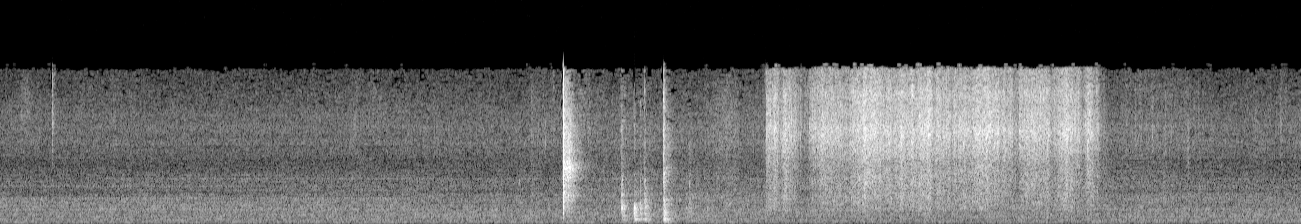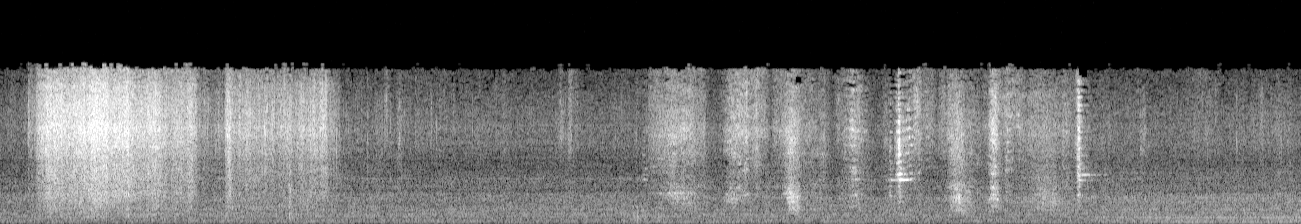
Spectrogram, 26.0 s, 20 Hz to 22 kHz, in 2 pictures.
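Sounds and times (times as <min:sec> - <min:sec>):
fan hum: 0:00.0 - 0:26.0
plastic bag crinkling: 0:07.6 - 0:11.1, 0:13.3 - 0:17.0.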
